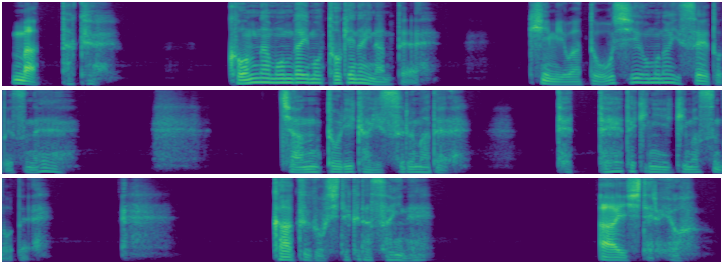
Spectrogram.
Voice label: セリフ イケメン系

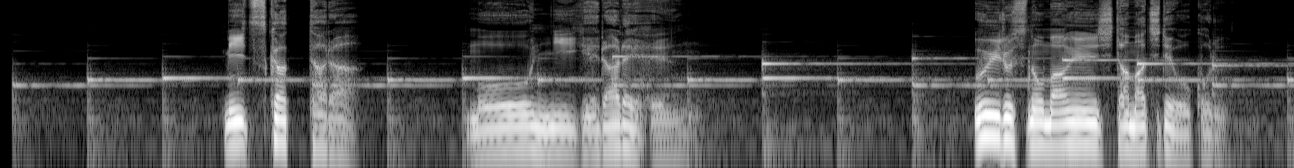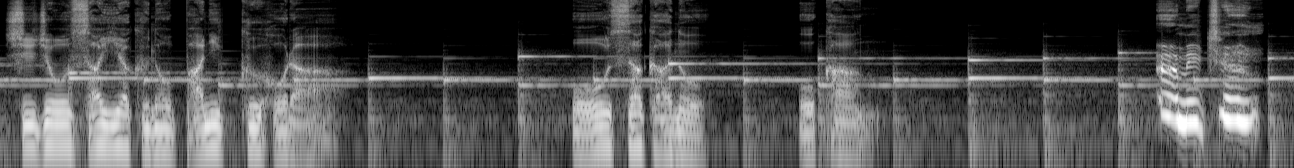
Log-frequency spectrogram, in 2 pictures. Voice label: ホラー映画 CM; ホラー映画「大阪のおかん」CM

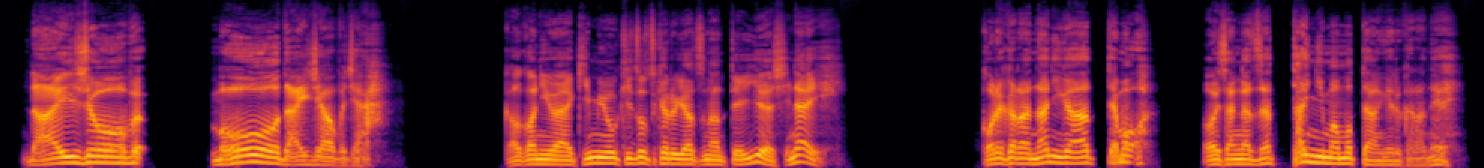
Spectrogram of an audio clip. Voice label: セリフ 50-60代 子供を安心させる

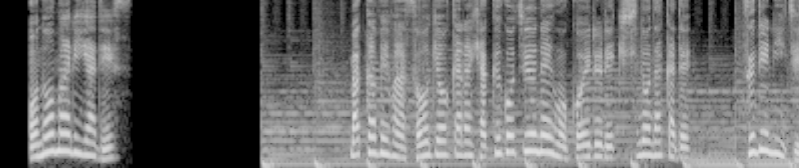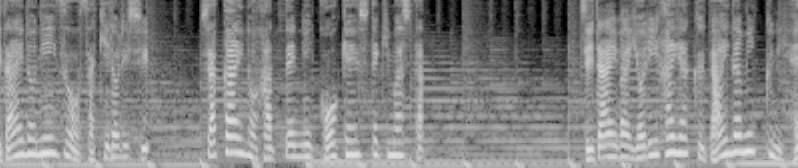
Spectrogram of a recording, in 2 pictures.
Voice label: 企業向けストレート

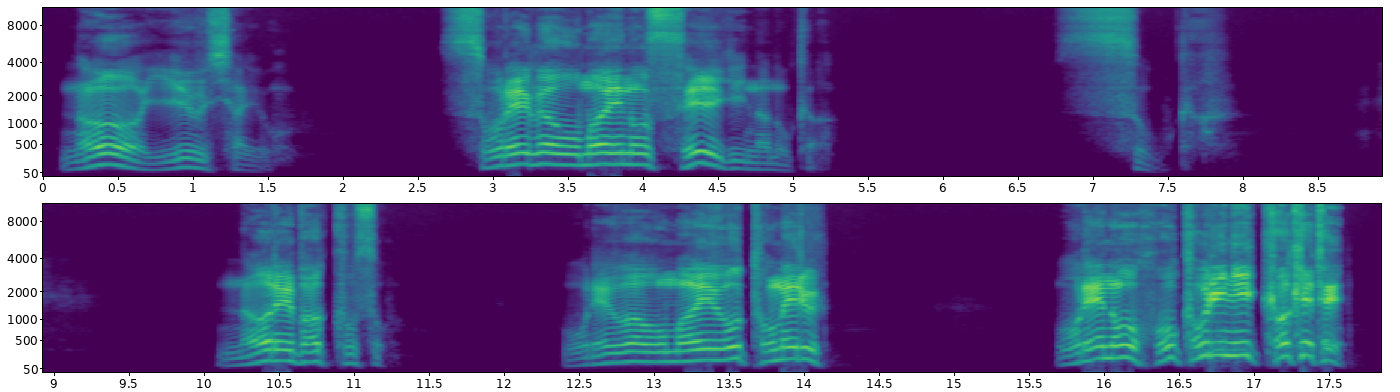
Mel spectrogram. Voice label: セリフ 実直悪役

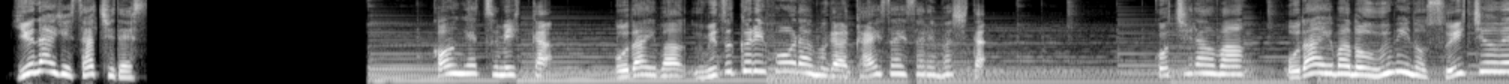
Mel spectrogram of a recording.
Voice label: アナウンス 元気 明るめ 紹介; 「海づくりフォーラム」

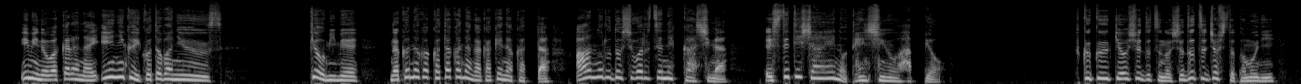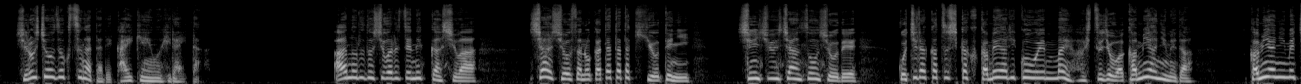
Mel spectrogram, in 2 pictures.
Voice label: 早口言葉ニュース

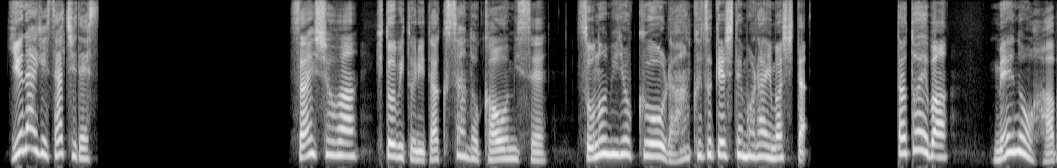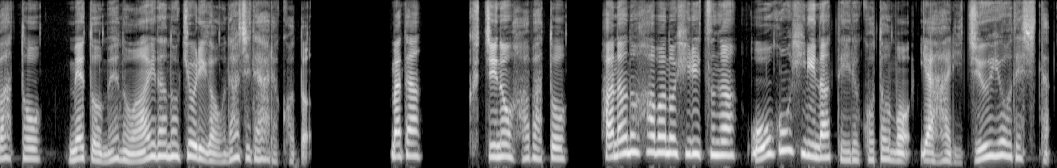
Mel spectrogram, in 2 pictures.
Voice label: VO風 説明 40代女性

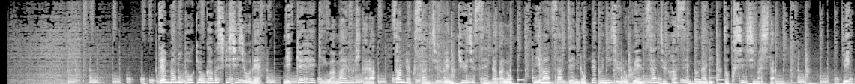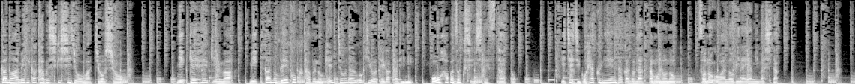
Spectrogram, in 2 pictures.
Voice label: ニュース ストレート; 「株式ニュース」

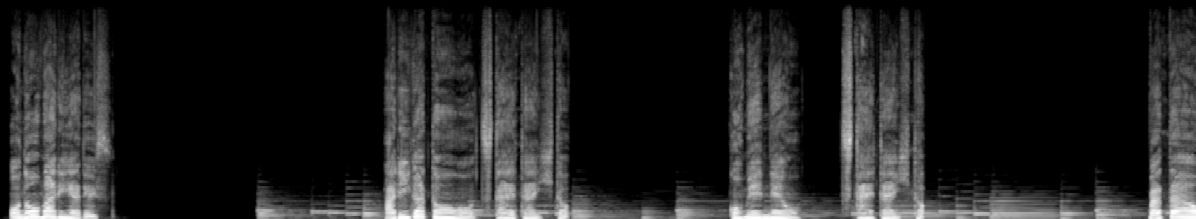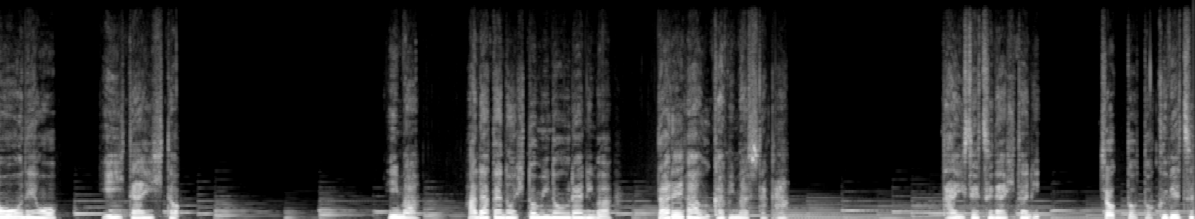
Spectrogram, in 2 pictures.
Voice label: CM 語りかける; 「ハッピーレター」

